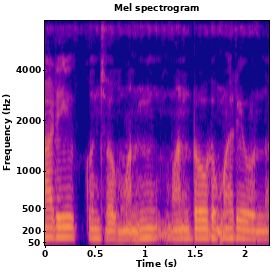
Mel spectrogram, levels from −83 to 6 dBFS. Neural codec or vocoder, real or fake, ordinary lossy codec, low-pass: codec, 16 kHz, 2 kbps, FunCodec, trained on LibriTTS, 25 frames a second; fake; none; none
